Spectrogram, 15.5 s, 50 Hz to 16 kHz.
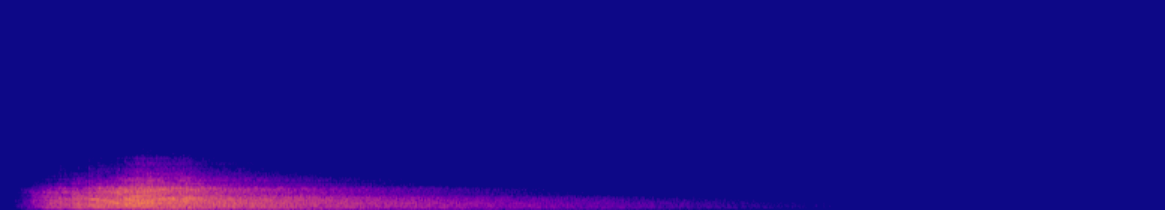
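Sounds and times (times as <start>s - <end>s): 
eerie metal scrape ambience: 0.4s - 7.4s.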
